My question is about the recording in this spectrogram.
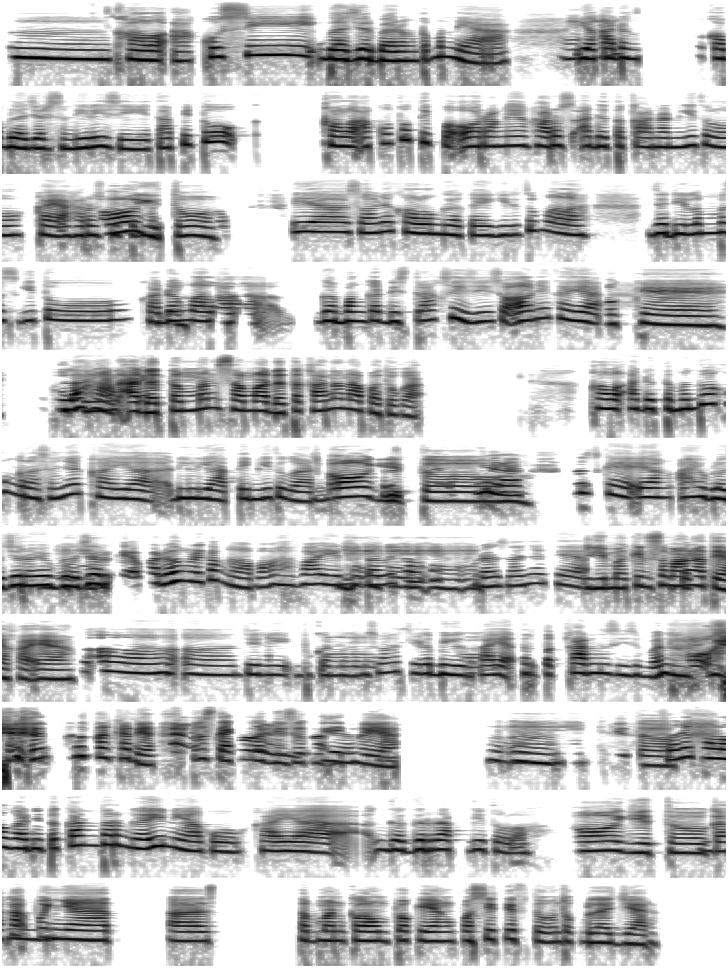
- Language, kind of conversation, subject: Indonesian, podcast, Bagaimana pengalamanmu belajar bersama teman atau kelompok belajar?
- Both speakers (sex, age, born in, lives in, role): female, 20-24, Indonesia, Indonesia, guest; female, 25-29, Indonesia, Indonesia, host
- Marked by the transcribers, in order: tongue click; tapping; other background noise; laughing while speaking: "Mhm mhm mhm"; laughing while speaking: "ngapain"; laughing while speaking: "Oh, oke"; laughing while speaking: "sebenarnya. Iya"; laugh; inhale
